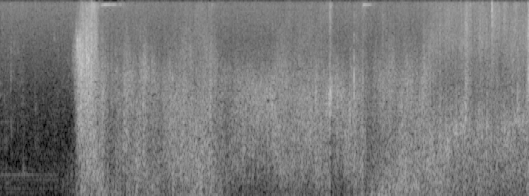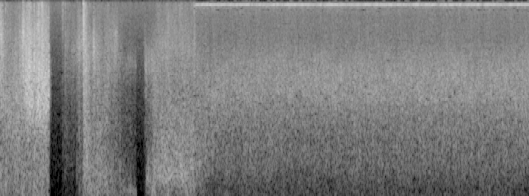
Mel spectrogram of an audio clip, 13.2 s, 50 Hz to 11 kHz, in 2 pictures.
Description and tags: sample exwe 0243 cv fm lstm 256 3L 03 lm lstm epoch25.14 1.6610 tr
generated by char-rnn (original karpathy), random samples during all training phases for datasets drinksonus, exwe, arglaaa
char-rnn, generative, network, neural, recurrent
